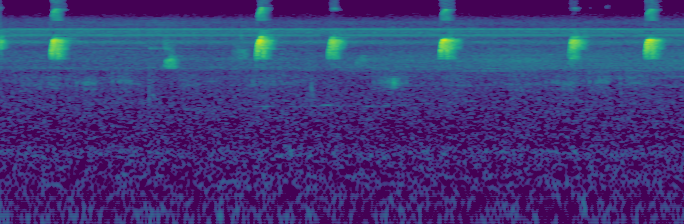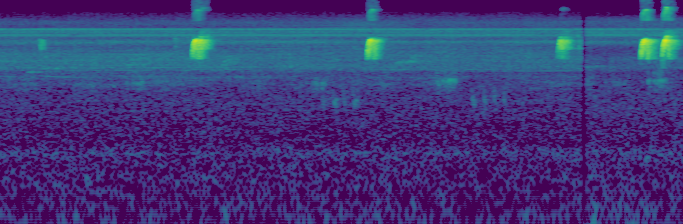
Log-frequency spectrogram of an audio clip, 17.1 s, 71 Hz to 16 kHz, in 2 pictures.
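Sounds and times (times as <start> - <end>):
short high bird chirps: 11.0 - 11.2, 16.6 - 17.0.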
